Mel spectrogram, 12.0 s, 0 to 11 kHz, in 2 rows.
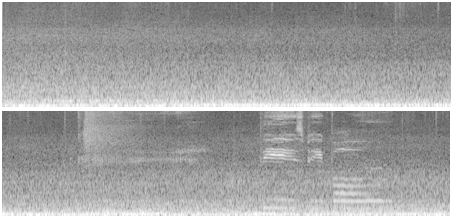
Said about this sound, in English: do they have 4 lanes going to 2 in the tunnel? Like, who thought of that? Have it happen outside the tunnel? Jesus. Right lane ends in 500 feet. Great! Well, that's why we've been fucking stuck in traffic this whole time.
